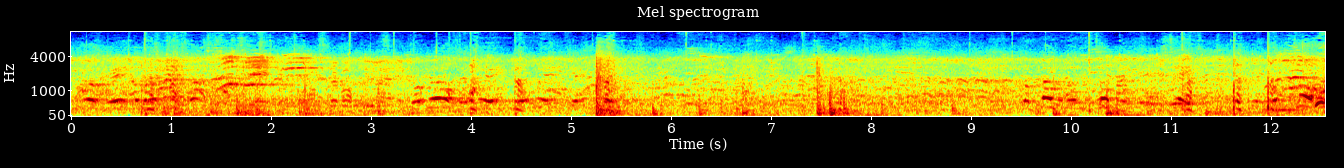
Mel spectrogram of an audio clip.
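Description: Shouting voices from ringside during a live boxing bout, in a large hall. Several sharp thuds from the ring come through, the loudest about five seconds in and another at about seven and a half seconds.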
